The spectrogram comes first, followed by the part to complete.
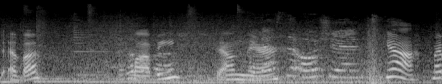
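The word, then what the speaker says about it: Ewa: It's spelled E-W-A, but you pronounce it Eva.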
